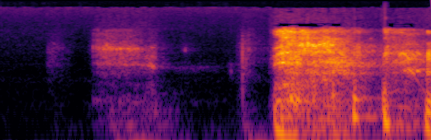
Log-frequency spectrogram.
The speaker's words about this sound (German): apropos, ja, da muss selbst du husten jetzt. Da, ne? da, da verschlucke ich mich.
